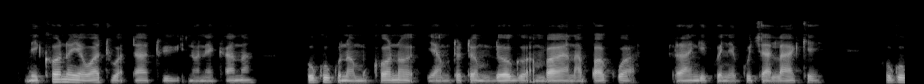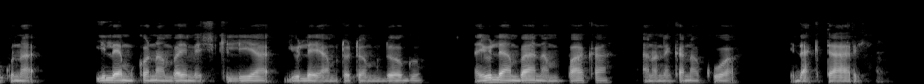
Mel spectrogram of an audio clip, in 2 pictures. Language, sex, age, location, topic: Swahili, male, 18-24, Kisumu, health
